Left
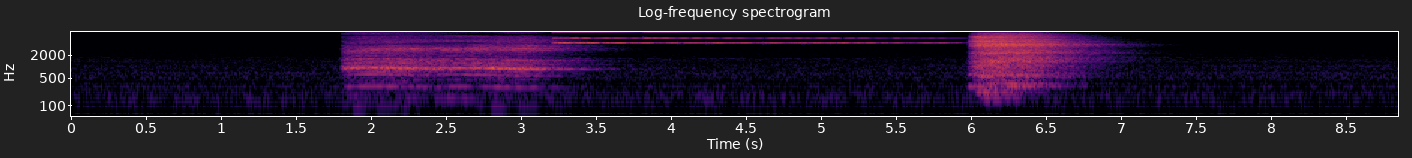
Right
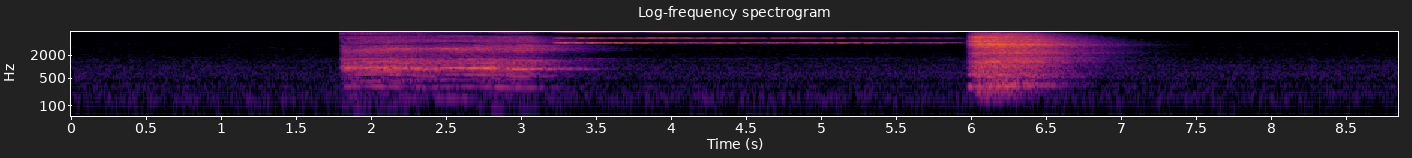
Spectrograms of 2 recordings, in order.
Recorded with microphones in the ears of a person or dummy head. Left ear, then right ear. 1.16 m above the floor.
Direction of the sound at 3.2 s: 45° left (ahead or behind).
